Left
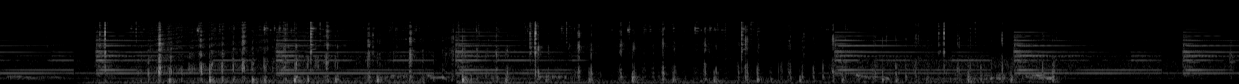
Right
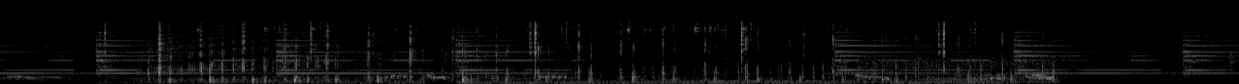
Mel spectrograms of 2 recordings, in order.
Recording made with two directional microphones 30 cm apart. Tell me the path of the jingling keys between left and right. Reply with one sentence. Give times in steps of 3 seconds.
In this clip you hear the jingling keys on the left from 0 s and on the right from 6 s.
